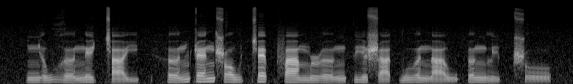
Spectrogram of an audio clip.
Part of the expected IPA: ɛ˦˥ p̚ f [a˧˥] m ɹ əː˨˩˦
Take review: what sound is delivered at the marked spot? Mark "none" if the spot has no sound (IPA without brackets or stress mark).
a˧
